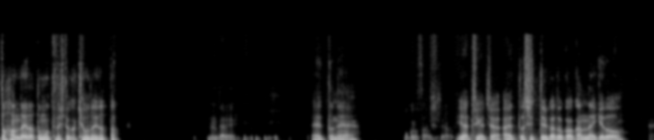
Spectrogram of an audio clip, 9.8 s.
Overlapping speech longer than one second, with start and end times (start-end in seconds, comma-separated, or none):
none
